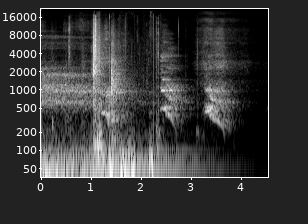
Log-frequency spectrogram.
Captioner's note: Jacob groans; ominous boom; body thuds; Jacob groaning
